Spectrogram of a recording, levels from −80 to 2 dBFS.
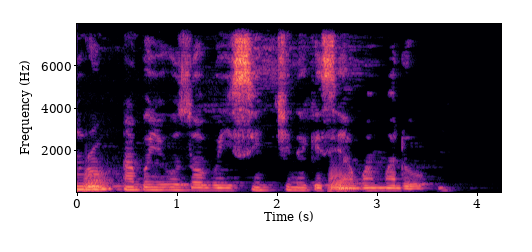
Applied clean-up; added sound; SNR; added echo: classical method WPE with log-MMSE.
